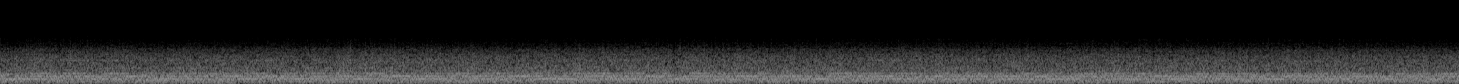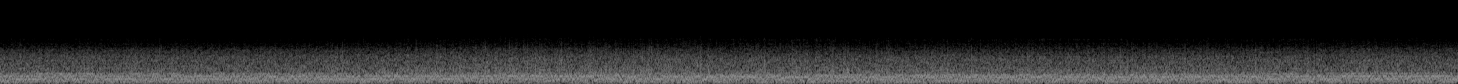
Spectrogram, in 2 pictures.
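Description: Twin electric motors and propellers of an AtomRC Swordfish FPV plane in cruise, heard on board as a steady multi-tone drone mixed with wind rush. The pitch rises slightly near the end.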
